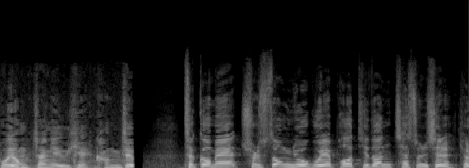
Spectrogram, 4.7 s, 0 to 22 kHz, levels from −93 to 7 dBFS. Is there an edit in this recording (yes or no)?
no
